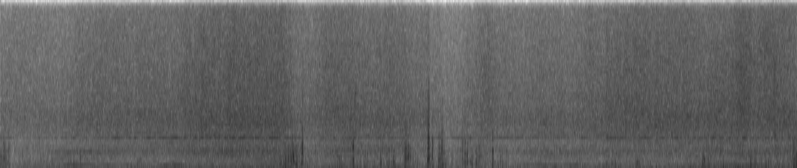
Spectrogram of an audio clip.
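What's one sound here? Outboard motors drone at speed.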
